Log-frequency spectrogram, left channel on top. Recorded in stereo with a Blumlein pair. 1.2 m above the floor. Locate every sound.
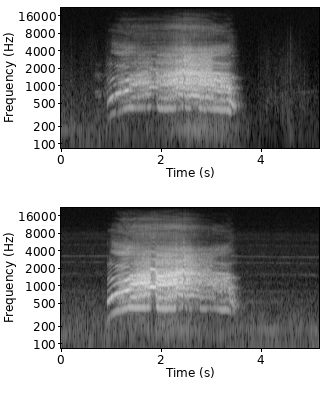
0.9 s a scream: 60° right, 1.5 m; by 3.5 s 65° left, 1.0 m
